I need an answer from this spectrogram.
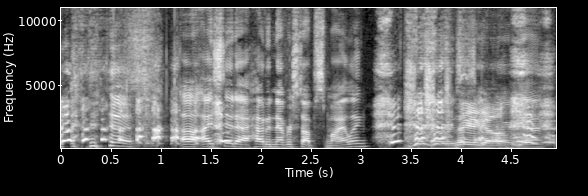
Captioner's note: laughs; murmurs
